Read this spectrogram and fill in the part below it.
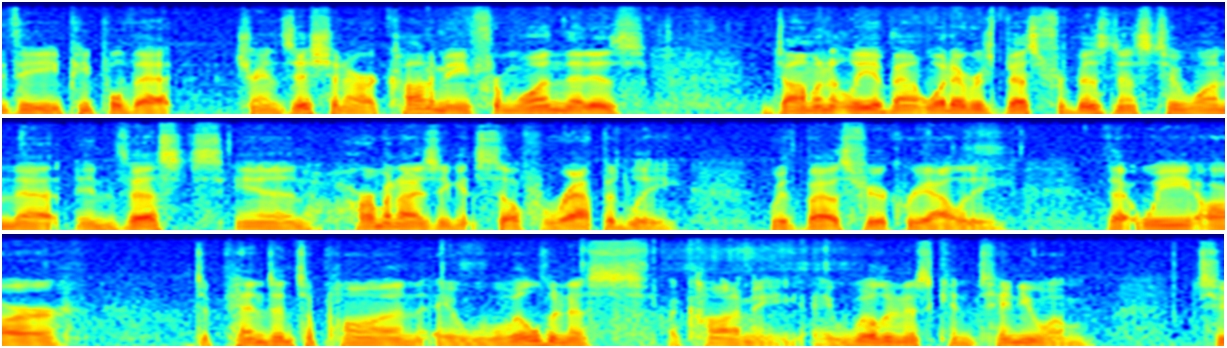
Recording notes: Recorded on a morning walk across a 3,000 acre pecan farm in West Texas about 100 miles from Jeff Bezos' recent launch into space.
